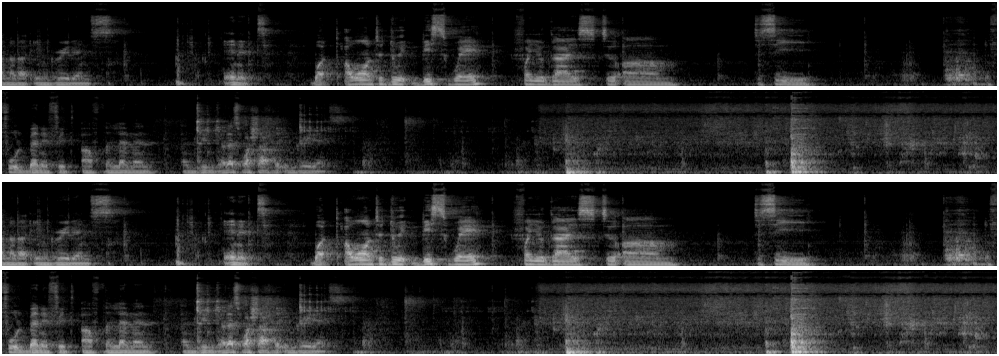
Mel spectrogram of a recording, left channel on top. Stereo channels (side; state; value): left; quieter; 5.0 dB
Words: ingredients in it, but I want to do it this way for you guys to see the full benefit of the lemon and ginger. Let's wash out the ingredients.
